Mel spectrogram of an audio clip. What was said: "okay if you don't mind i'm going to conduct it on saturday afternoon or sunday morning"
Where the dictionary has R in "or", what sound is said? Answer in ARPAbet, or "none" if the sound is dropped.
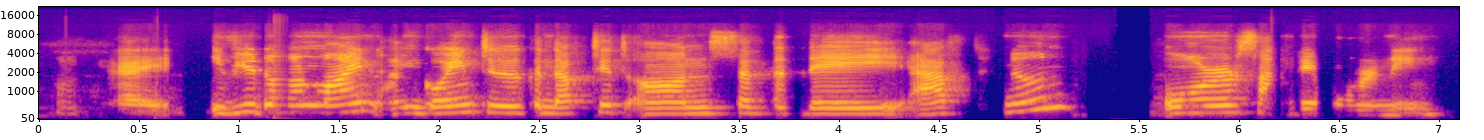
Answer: R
